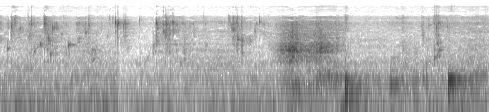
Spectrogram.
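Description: Cooking oil is poured into a pan for a ridge gourd and tomato chutney, giving close, wet dripping and splattering sounds in short irregular bursts, with no speech.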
